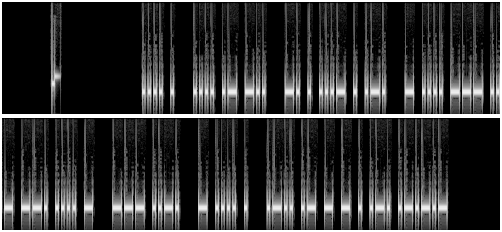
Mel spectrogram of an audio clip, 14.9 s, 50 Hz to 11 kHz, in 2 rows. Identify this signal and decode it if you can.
Morse code, heard as a keyed tone, about 27 wpm, 700 Hz. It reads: HE HAD NEVER THOUGHT OF THE LATTER.
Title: Sentences from Top 1600 Words 28wpm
